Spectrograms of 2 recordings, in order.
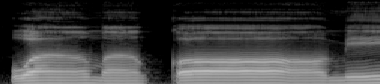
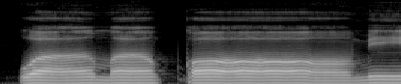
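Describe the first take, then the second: No difference in how they are said.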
